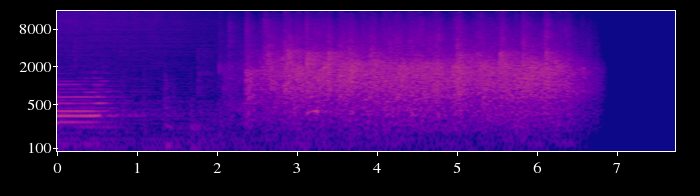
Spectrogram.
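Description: Audience applause in a hall, starting about two seconds in after the last band chord has rung away, then cut off suddenly near the end.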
